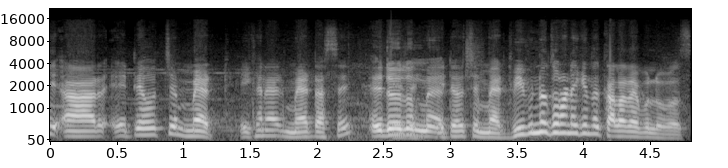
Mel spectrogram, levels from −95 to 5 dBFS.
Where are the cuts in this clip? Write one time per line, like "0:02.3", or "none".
none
